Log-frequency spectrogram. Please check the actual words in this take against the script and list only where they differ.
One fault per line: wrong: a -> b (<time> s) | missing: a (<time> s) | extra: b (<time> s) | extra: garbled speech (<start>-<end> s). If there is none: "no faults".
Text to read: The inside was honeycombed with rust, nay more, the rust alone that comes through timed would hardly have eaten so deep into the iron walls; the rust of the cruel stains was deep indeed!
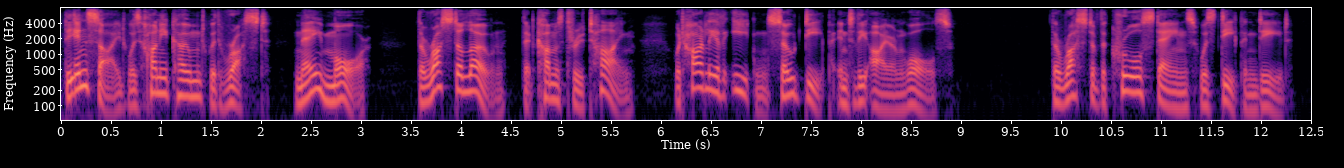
wrong: timed -> time (5.2 s)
